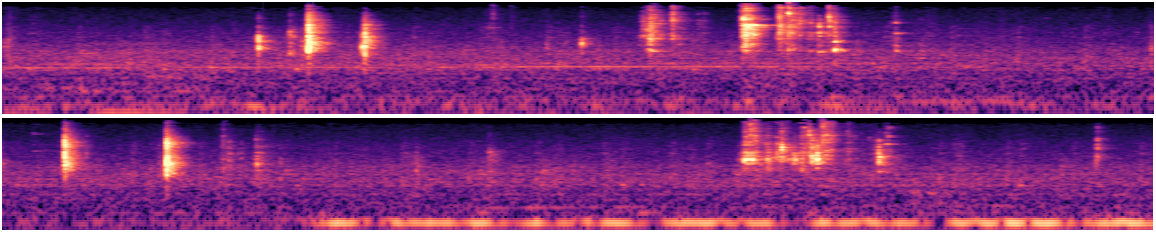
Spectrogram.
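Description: Plastic toy building bricks being handled and pressed together: sharp clicks and snaps, some single and two short flurries, about four seconds in and near the end.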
